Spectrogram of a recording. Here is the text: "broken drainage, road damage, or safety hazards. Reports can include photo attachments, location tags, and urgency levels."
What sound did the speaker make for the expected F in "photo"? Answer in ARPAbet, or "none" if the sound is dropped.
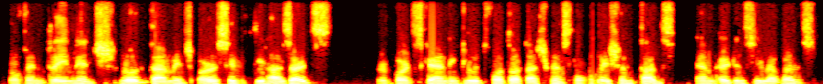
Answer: F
